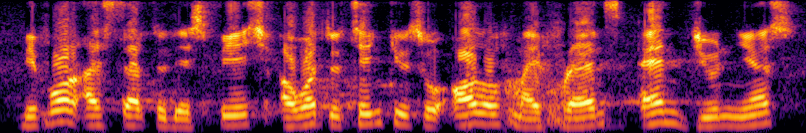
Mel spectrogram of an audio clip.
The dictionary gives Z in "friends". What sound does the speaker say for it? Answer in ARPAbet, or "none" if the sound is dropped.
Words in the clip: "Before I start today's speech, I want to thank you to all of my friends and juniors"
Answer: S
